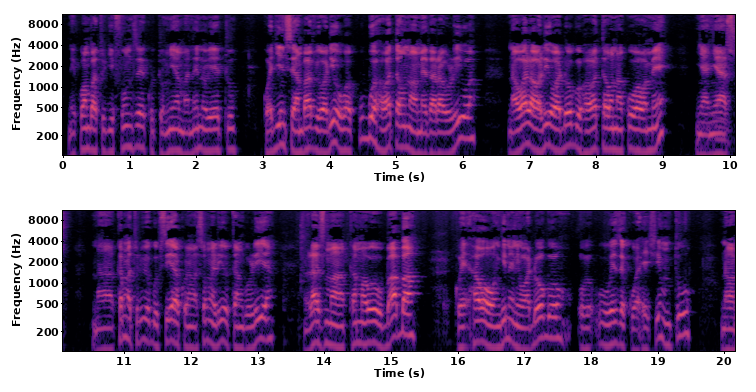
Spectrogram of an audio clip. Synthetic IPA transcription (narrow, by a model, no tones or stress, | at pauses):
nikwambatuʄifunzɛkutumiamanɛnɔjɛtu | kwaʄinsiambavjɔwaliɔwakuɓwaɦawataɔnawamɛðaɾauliwa | nawalawaliɔwaɗɔɠɔɦawataɔnakuwawamɛ | ɲaɲaswḁ | nakamatulivjɔɠusiakwɛɲɛmasɔmɛalijɔtaŋɡulia | lazimakamawɛuɓaɓa | kɛhawawɛŋɡinɛniwaɗɔɠɔ | uwɛzɛkuwahɛʃimutu | naw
